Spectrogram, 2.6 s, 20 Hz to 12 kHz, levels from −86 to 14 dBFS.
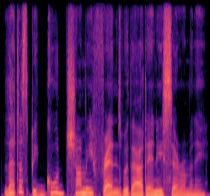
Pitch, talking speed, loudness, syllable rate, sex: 210 Hz, 205 wpm, -16 LUFS, 6.0 syllables/s, female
